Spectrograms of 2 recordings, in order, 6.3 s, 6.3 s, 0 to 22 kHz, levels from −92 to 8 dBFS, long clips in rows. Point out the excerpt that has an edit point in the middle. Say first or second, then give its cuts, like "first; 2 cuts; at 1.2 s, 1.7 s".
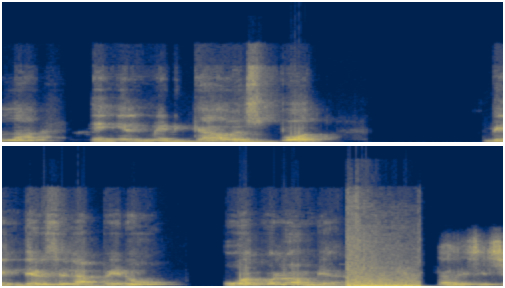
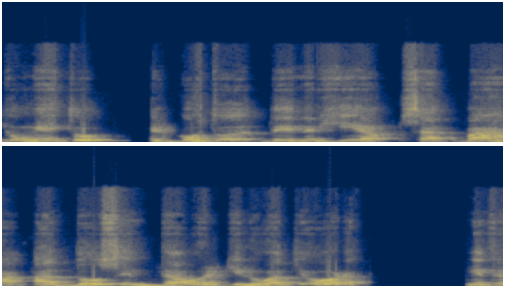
first; 1 cut; at 5.3 s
